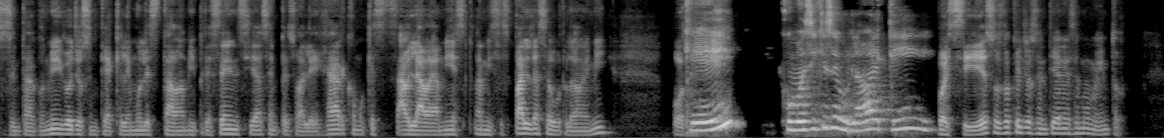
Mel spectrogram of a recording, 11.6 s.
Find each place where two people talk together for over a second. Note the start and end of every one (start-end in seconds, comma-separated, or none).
none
